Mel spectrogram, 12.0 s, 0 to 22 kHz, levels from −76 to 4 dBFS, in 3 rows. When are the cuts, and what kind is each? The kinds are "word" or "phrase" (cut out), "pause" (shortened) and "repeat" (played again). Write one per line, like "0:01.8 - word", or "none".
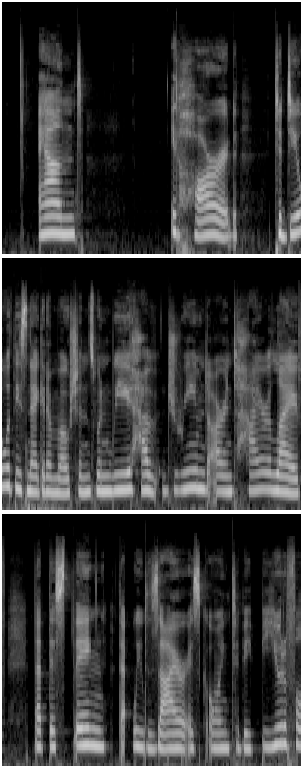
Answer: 0:02.3 - word
0:09.4 - pause
0:09.9 - phrase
